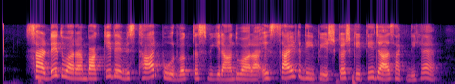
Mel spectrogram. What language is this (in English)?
Punjabi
